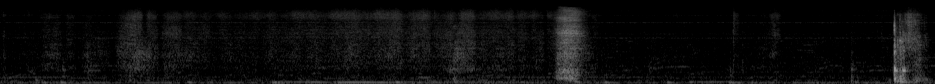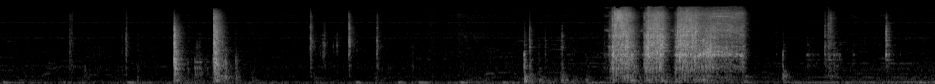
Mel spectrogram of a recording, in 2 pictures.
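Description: Scattered clicks and metal knocks of hand tools working on a cast-iron Ford Cruise-O-Matic automatic transmission during disassembly, with a louder burst of noise lasting about a second near the end.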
